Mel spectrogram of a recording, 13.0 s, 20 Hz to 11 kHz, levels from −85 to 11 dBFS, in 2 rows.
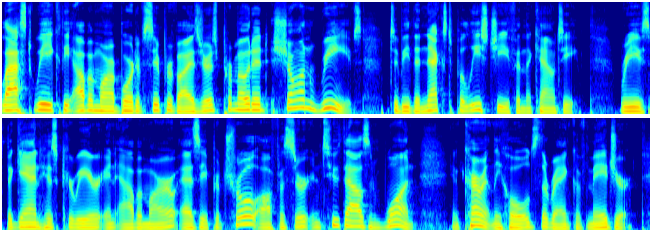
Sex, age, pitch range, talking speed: male, 40-59, 120-160 Hz, 175 wpm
